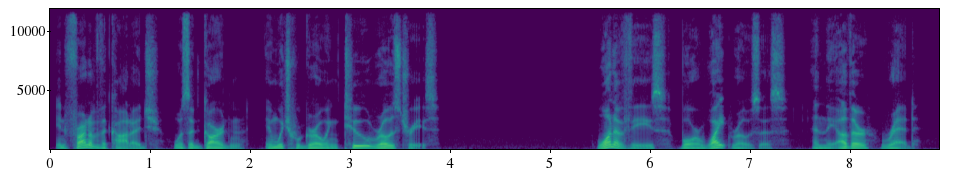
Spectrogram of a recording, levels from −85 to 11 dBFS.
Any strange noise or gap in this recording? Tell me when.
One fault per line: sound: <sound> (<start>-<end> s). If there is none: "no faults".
no faults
